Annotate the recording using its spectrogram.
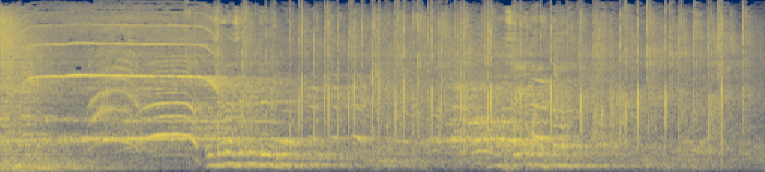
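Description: A loud electric guitar plays through amplifiers in an echoing hall.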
